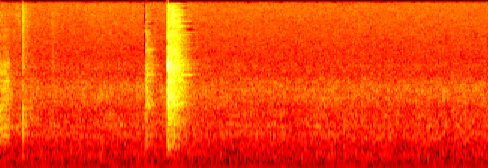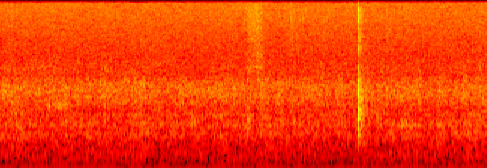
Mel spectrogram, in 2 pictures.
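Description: Two sharp clicks of a small hard object knocking on the craft table, a soft one just before a louder one about a second and a half in, and another faint click near the end, over low steady background hiss.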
